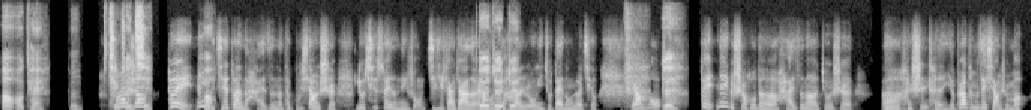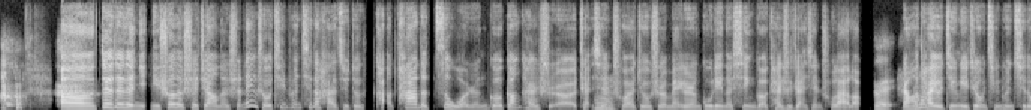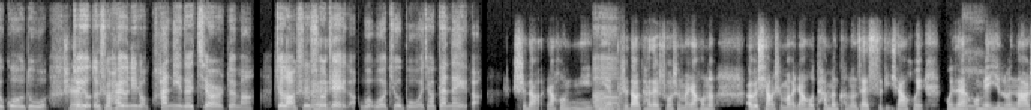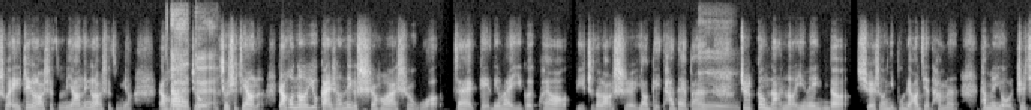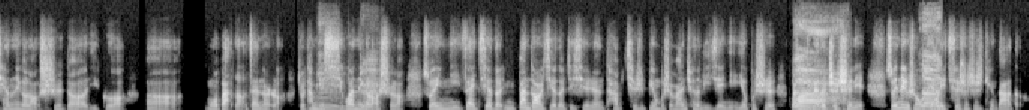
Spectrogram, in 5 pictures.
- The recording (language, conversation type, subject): Chinese, podcast, 你第一份工作对你产生了哪些影响？
- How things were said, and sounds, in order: laugh; tapping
